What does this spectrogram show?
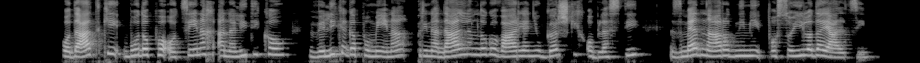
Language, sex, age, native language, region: Slovenian, female, 30-49, Slovenian, Primorsko-notranjska region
